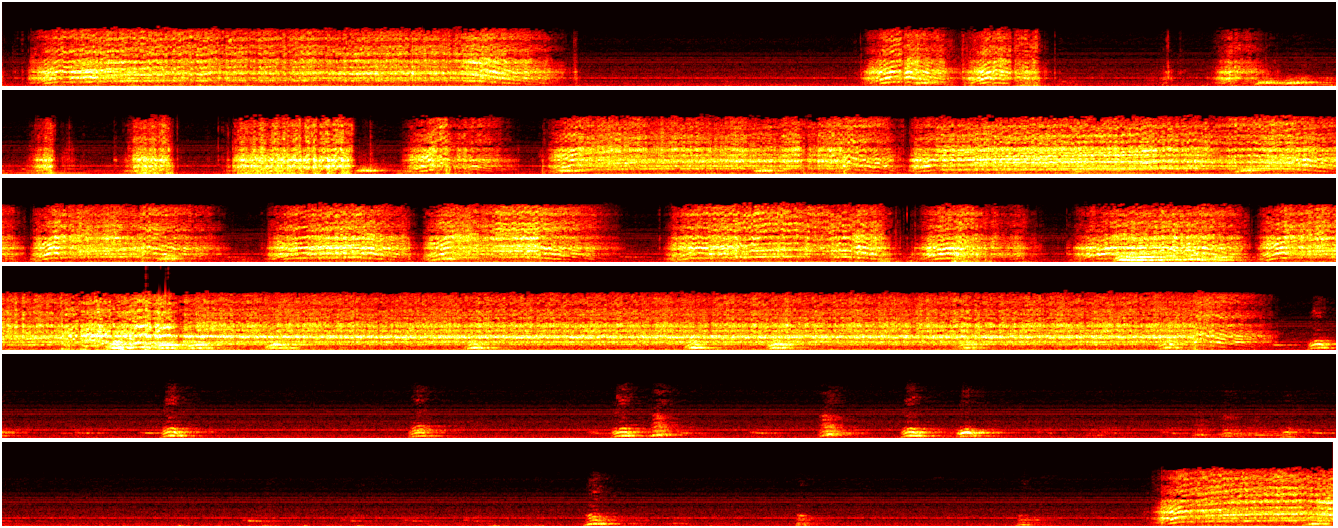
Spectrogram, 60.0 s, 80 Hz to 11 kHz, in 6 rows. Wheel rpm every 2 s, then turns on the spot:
160, 190, 20, 30, 10, 60, 100, 180, 150, 190, 100, 100, 100, 90, 120, 230, 230, 230, 230, 130, 0, 0, 0, 0, 0, 0, 0, 0, 0, 110.
none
